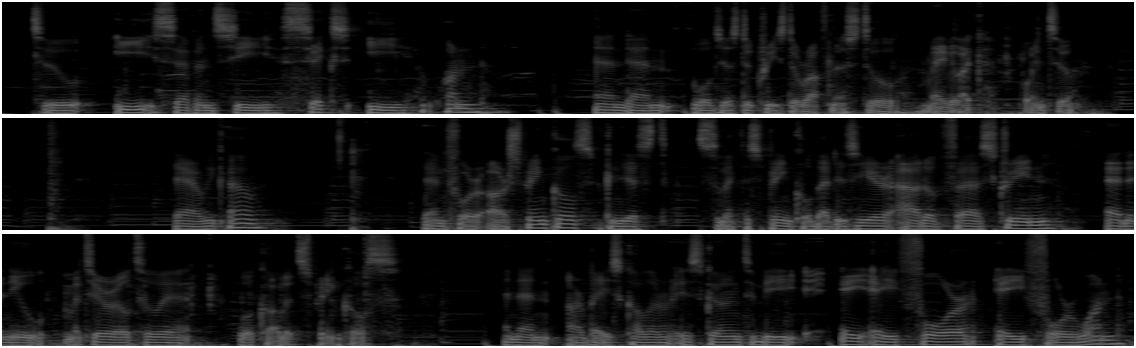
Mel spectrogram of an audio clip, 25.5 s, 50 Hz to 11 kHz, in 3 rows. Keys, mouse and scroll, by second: 5.8-9.4 drag, 13.8 click, 16.6-20.0 drag, 20.9 click.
